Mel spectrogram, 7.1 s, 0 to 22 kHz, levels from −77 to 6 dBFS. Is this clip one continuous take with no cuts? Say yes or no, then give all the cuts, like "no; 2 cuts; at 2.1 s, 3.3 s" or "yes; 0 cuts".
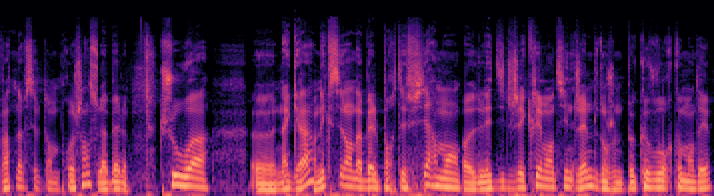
no; 4 cuts; at 1.0 s, 3.1 s, 4.6 s, 5.7 s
